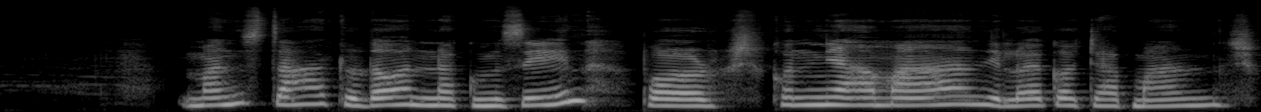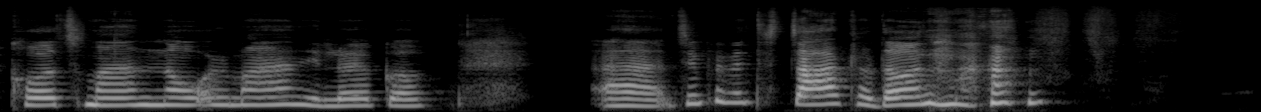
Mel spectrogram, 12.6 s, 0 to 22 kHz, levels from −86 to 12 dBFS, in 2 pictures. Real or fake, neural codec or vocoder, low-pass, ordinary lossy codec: real; none; 19.8 kHz; none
